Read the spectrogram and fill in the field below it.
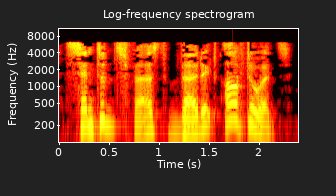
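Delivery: high, slow, emphatic decree; drawn-out, swooping royal order; imperious command. A narrator's reading. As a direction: proclaim it like a tyrant queen. Queen loudly overrules the King.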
